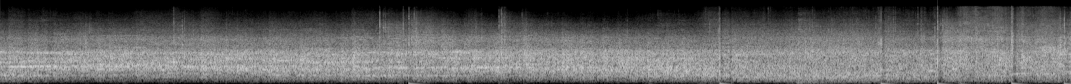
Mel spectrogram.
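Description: A large crowd murmurs and cheers steadily in an echoing arena.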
